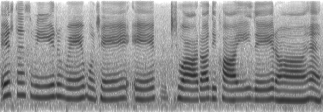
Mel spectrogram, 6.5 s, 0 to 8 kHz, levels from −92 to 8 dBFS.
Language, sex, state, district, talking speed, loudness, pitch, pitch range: Hindi, female, Madhya Pradesh, Katni, 95 wpm, -16 LUFS, 245 Hz, 230-265 Hz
